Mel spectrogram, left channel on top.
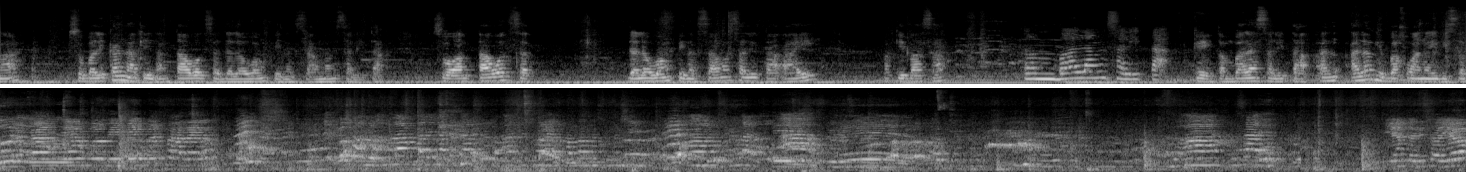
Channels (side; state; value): both; different; correlation 0.00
